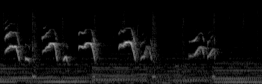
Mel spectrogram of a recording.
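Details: Happy cockatiels singing in Nepal: a string of five short whistled notes, each dipping down after a bright start, evenly spaced, over a steady background of music.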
